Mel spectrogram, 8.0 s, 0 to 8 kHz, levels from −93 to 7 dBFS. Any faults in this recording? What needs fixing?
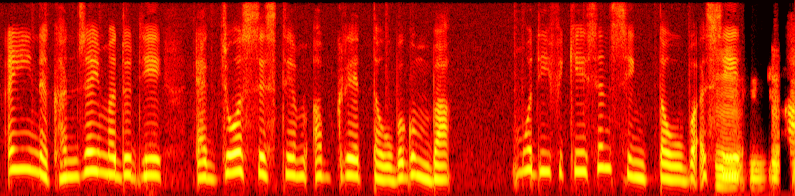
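From 7.46 to 7.56 s the room sound abruptly drops by about 31 dB, then returns: background gated by the echo canceller while the loudspeaker played.

Between 7.68 and 7.84 s a delayed copy of the speech, about 386 ms late and nearly as loud as the talker, is likely an echo leak from a far-end loudspeaker.

From 7.84 to 7.93 s the talker's speech sinks deeply for about a tenth of a second, likely speech suppressed in double talk when both sides spoke together.

Better acoustic echo cancellation with stronger double-talk detection and gentler suppression, or a headset instead of a loudspeaker, would prevent all three.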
